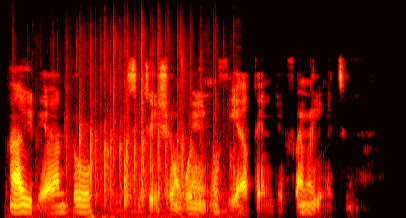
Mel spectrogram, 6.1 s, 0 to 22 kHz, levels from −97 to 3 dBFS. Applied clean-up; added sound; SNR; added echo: none; Applause; 11 dB; none.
